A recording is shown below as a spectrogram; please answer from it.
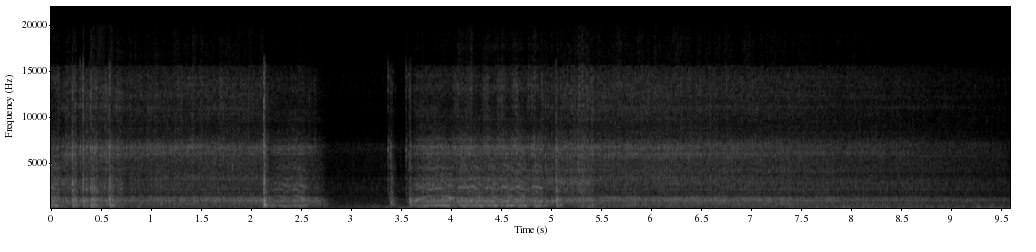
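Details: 1969 Plymouth Fury III, 318 V8, automatic, off the road over ten years, points found bad and mud under the distributor cap; catches and runs roughly, cuts out, catches again and stumbles, won't hold idle.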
